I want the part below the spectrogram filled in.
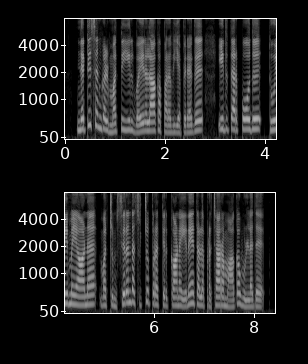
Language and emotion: Tamil, neutral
